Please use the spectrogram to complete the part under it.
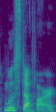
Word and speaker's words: Mustafar: Mustafar.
